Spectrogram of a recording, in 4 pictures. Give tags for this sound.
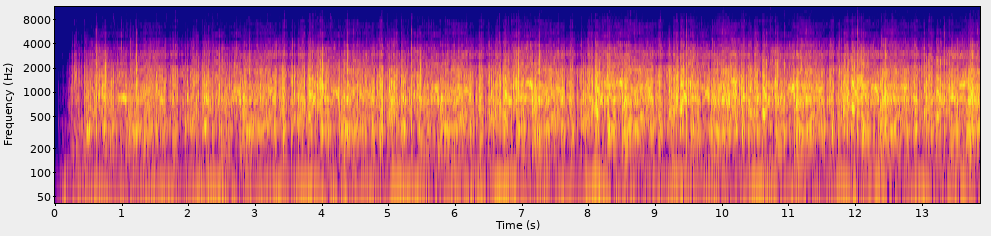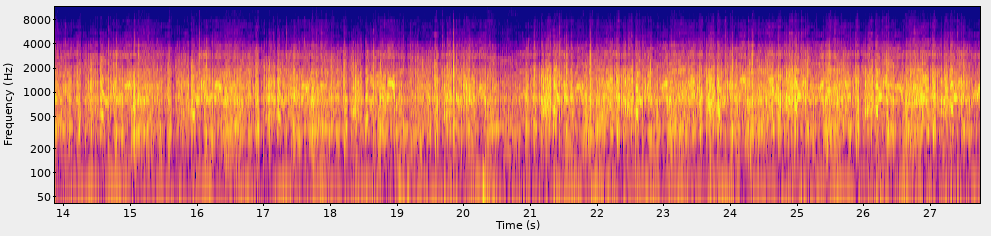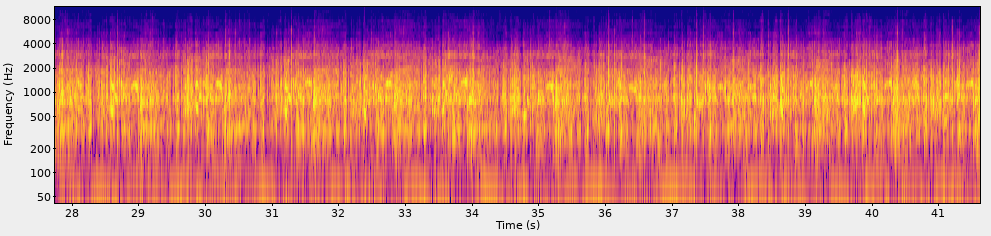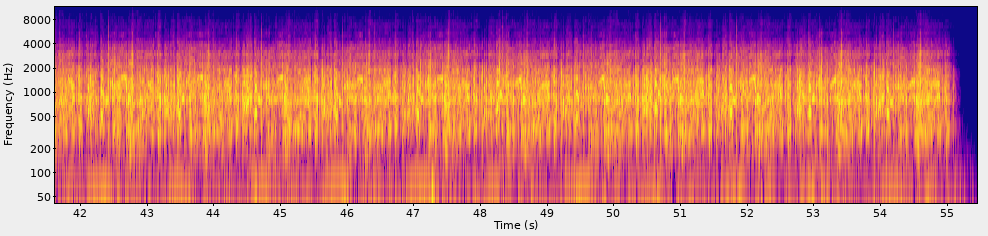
glitch
static
see-n-say
toy
mattel

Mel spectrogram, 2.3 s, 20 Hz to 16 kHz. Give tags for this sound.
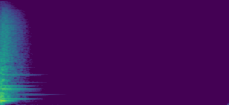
sm-57
drum
unlayered
Snare
shot

